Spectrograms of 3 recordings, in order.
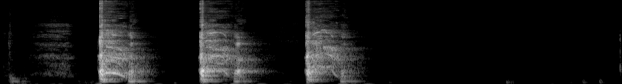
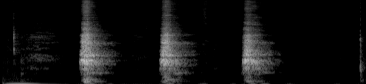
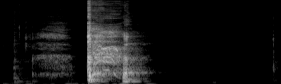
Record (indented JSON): {
  "three_cough_length": "6.2 s",
  "three_cough_amplitude": 32768,
  "three_cough_signal_mean_std_ratio": 0.3,
  "exhalation_length": "3.7 s",
  "exhalation_amplitude": 20263,
  "exhalation_signal_mean_std_ratio": 0.33,
  "cough_length": "2.8 s",
  "cough_amplitude": 32768,
  "cough_signal_mean_std_ratio": 0.31,
  "survey_phase": "beta (2021-08-13 to 2022-03-07)",
  "age": "45-64",
  "gender": "Male",
  "wearing_mask": "No",
  "symptom_cough_any": true,
  "symptom_runny_or_blocked_nose": true,
  "symptom_headache": true,
  "symptom_loss_of_taste": true,
  "smoker_status": "Never smoked",
  "respiratory_condition_asthma": false,
  "respiratory_condition_other": false,
  "recruitment_source": "Test and Trace",
  "submission_delay": "2 days",
  "covid_test_result": "Positive",
  "covid_test_method": "RT-qPCR",
  "covid_ct_value": 16.8,
  "covid_ct_gene": "S gene",
  "covid_ct_mean": 17.2,
  "covid_viral_load": "2300000 copies/ml",
  "covid_viral_load_category": "High viral load (>1M copies/ml)"
}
